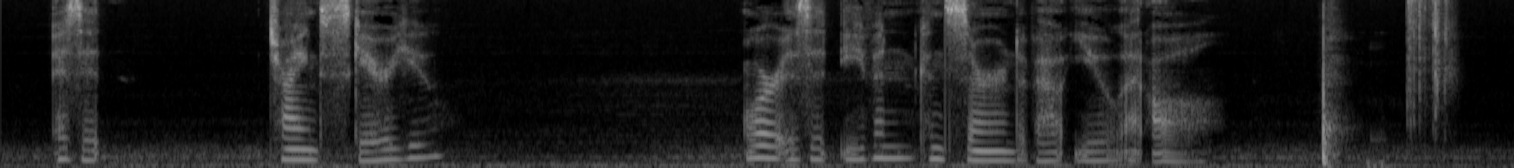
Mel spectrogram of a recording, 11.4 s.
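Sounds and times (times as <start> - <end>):
speech: 0.4 - 0.8, 2.0 - 3.4, 5.6 - 9.1
dull thud: 9.9 - 10.5
sharp crack of something hitting a hard surface: 9.9 - 10.9
clatter and scrape of smaller objects tumbling down: 10.6 - 10.9.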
